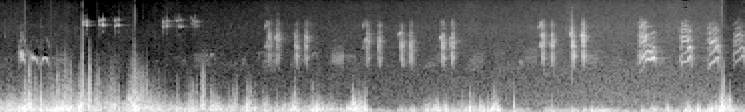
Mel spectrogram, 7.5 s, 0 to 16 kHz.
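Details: Eurasian reed warbler singing at dusk, about 8 pm, by Blakeney Freshes on 2 April 2013: short clusters of quick, high chattering notes in uneven bursts over steady low wind rumble.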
